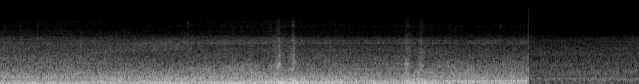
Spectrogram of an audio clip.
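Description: Tyres rumble steadily on a road from inside a moving car.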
